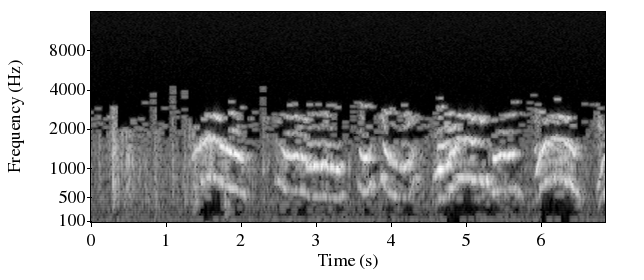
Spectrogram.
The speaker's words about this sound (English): You're getting awfully fed up with that parrot. Well, I could do without it myself. Talkative bird, isn't it?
